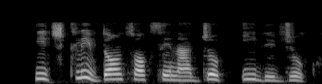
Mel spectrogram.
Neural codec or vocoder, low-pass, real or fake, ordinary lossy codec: none; 7.2 kHz; real; AAC, 32 kbps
